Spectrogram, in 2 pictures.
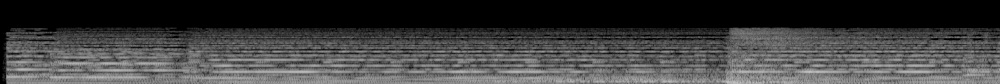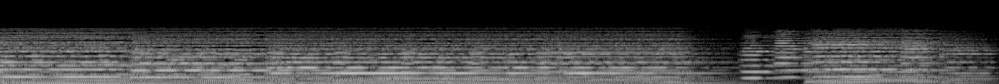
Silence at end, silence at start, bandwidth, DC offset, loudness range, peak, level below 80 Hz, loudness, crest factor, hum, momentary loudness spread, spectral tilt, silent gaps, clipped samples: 0 s; 0.05 s; 5.8 kHz; under 0.1%; 3 LU; -8 dBFS; -36 dBFS; -23 LUFS; 14 dB; none; 6 LU; -10.5 dB/octave; none; under 0.1%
